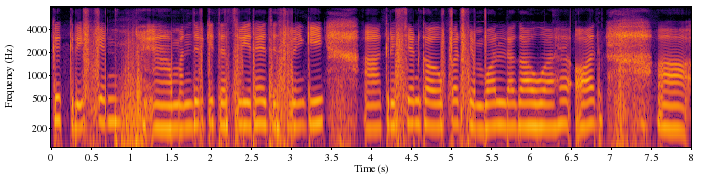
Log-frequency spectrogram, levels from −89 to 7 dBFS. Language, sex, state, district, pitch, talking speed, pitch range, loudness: Hindi, female, Uttar Pradesh, Varanasi, 220 Hz, 140 wpm, 210-230 Hz, -13 LUFS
